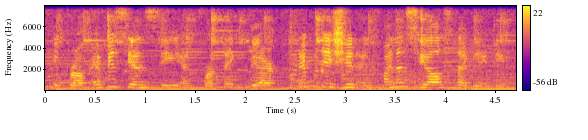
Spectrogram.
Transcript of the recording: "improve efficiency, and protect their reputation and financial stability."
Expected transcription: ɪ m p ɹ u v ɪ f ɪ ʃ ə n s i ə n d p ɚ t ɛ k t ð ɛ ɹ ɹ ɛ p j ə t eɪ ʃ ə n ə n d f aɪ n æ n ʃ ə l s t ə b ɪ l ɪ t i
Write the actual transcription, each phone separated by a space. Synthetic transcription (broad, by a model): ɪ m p ɹ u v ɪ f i s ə n s i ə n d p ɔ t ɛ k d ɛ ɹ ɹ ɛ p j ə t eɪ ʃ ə n ə n d f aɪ n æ n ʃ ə l s t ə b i l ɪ t i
